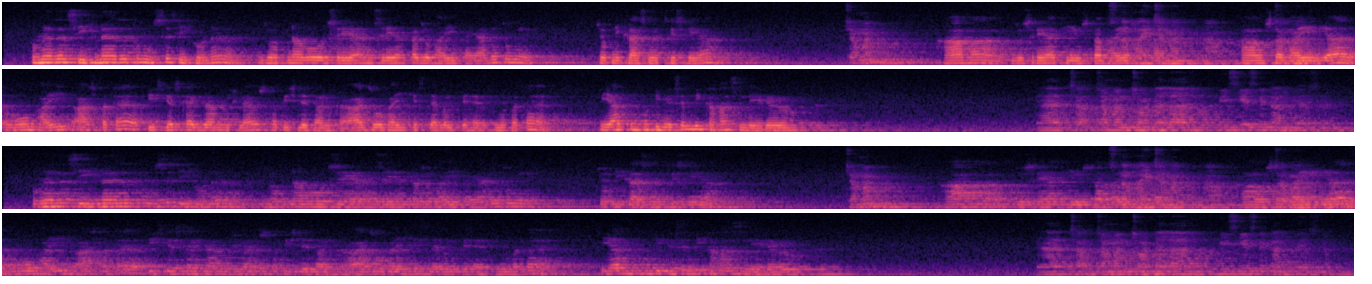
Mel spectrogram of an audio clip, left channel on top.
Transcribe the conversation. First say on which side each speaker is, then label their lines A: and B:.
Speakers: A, on the left; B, on the left.
A: तुम्हें अगर सीखना है तो तुम उससे सीखो ना जो अपना वो श्रेया श्रेया का जो भाई था याद है तुम्हें जो अपनी क्लासमेट थी श्रेया
B: चमन
A: हाँ हाँ जो श्रेया थी उसका भाई
B: उसका भाई
A: जो था
B: चमन हाँ
A: हाँ उसका
B: चमन
A: भाई यार वो भाई आज पता है पीसीएस का एग्जाम निकला है उसका पिछले साल का आज वो भाई किस लेवल पे है तुम्हें पता है यार तुम मोटिवेशन भी कहाँ से ले रहे हो
B: यार च, चमन चौटाला आज वो पीसीएस निकाल दिया उसने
